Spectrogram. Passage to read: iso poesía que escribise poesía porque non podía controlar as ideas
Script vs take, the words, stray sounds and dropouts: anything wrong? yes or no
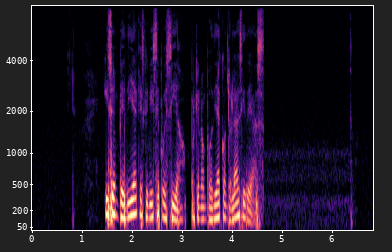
yes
